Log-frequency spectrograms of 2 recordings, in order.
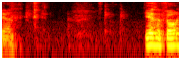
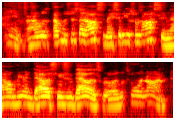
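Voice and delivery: high, incredulous retelling, half joking; baffled disbelief; 7 semitones higher than usual. Retold or imitated. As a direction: voice pitched way up in mock bafflement. Retelling his own baffled reaction.

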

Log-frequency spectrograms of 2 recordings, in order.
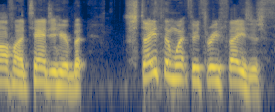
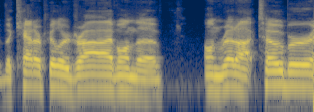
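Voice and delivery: ordinary talk, nothing marked

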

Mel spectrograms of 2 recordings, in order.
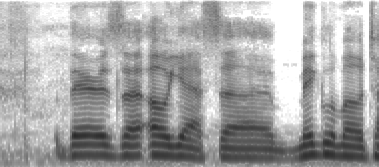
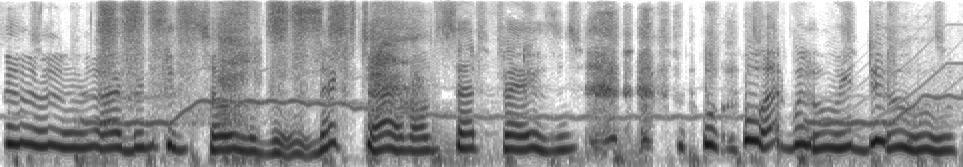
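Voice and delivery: high, loud, slow wail; mock dramatic lament; 12 semitones higher, 5 dB louder, slower than usual. Host hams up a mournful outro announcement. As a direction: wail it like an overwrought soap character.

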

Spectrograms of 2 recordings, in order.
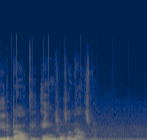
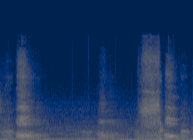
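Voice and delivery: long joyful gasp; 11 dB quieter than usual. Acted. God gasping.

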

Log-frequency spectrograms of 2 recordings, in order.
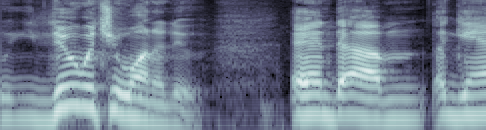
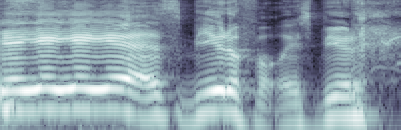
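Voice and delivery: laughing; 5 dB louder than usual. Real, not acted. Joy at a sound drop.

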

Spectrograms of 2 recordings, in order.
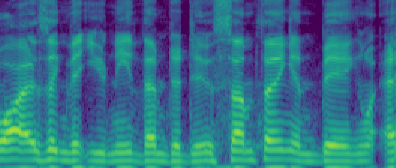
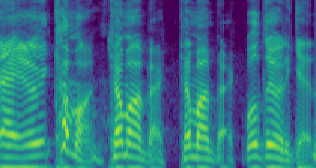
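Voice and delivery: mock boss beckoning; 6 semitones higher, 4 dB louder than usual. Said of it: "He's like".

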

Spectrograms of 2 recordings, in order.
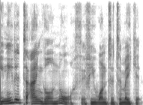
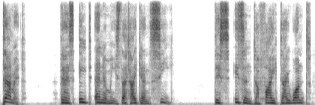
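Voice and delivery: higher-pitched, worried thinking voice; inner thought; 7 semitones higher than usual. A narrator's reading. Rider counting enemies to himself, higher inner voice.

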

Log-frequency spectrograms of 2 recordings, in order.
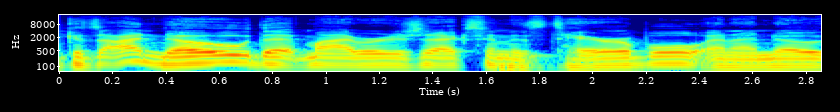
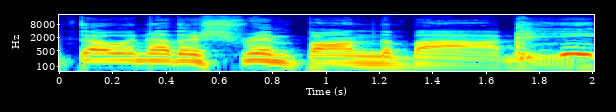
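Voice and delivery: higher, slow, broad Aussie; mock Australian accent; 4 semitones higher than usual. Joking about devolving into Australian, slow exaggerated Australian accent. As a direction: draw it out like a cartoon Australian. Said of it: "That's Australian".

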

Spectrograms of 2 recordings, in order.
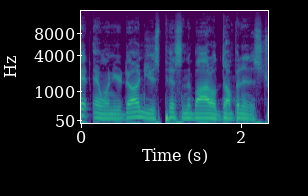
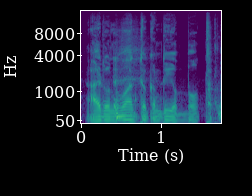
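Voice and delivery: put-on very low, softer dragon with a Russian accent; mock Russian accent; 12 semitones lower, 8 dB quieter than usual. Dragon refusing the emperor, mock Russian accent. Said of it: "I think the dragon was Russian".

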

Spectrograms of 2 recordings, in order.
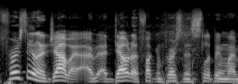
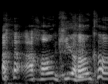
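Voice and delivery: incredulous; 11 semitones higher, slower than usual. Pretend. Repeating the nickname incredulously.

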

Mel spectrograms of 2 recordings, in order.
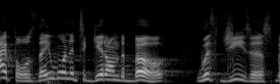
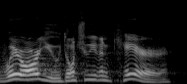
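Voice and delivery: a raised, higher cry of complaint; desperate plea; 4 semitones higher, 5 dB louder than usual. Retold or imitated. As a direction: call out accusingly. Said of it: "They're like".

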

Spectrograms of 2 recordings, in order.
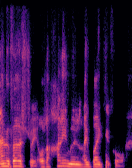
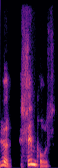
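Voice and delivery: simples; 11 semitones higher, 5 dB louder, slower than usual. Retold or imitated. Cheerful reassurance to nervous flyer.

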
